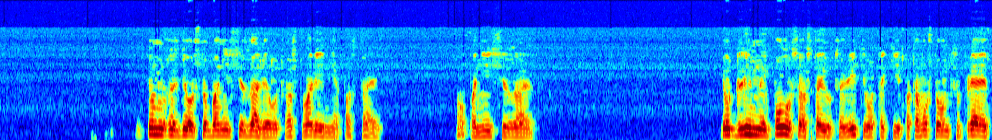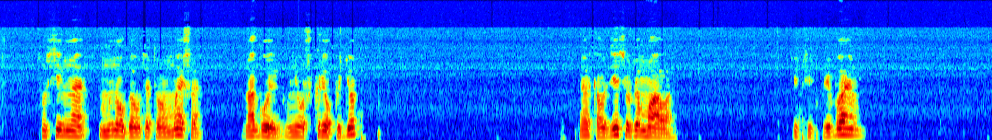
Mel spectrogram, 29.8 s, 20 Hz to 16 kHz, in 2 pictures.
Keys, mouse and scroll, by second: 1.5 space, 4.9 space, 12.3 space, 12.9 middle click, 14.9-15.5 middle drag, 16.6-20.1 drag, 20.2 space, 23.4 space, 25.4-26.6 drag, 26.9 space.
